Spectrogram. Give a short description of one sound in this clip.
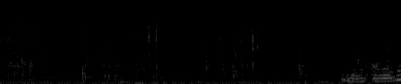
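Paper crinkles as a wrapped bundle is handled.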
